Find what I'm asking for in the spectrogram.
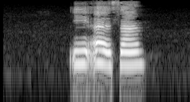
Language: Chinese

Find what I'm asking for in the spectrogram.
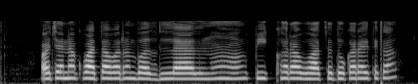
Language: Marathi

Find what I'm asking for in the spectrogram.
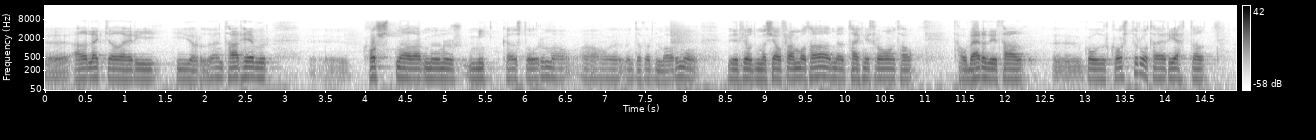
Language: Icelandic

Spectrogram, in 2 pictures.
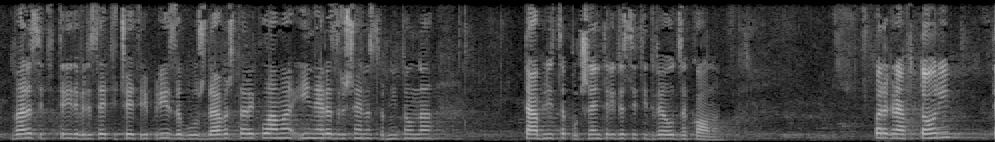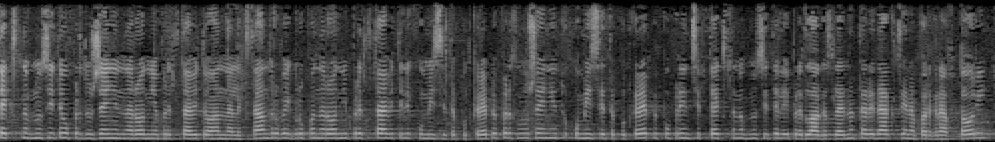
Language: Bulgarian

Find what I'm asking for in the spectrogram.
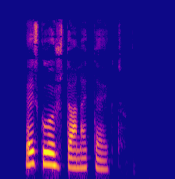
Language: Latvian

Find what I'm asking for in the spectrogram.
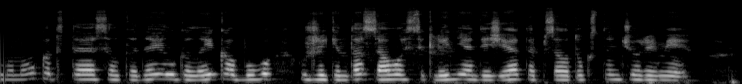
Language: Lithuanian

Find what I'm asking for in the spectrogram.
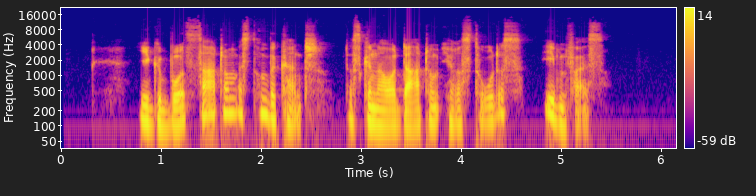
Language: German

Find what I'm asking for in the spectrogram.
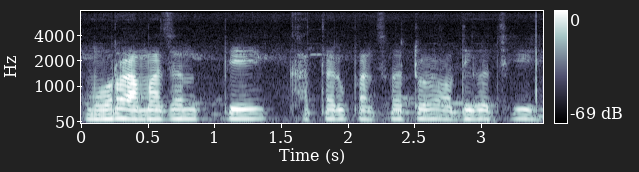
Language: Odia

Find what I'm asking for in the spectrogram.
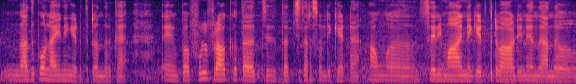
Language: Tamil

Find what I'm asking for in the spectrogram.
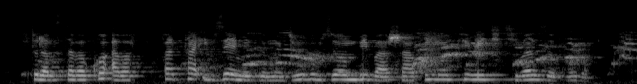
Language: Kinyarwanda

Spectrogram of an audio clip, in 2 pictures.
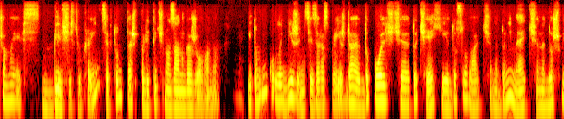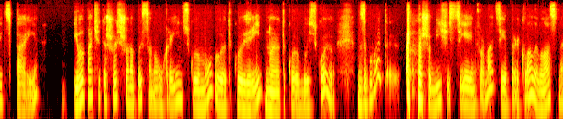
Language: Ukrainian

